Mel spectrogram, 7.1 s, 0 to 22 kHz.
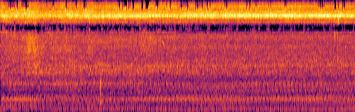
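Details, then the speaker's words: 2005 Cadillac CTS 3.6L with multiple misfire codes (P0300, P0303–P0306) and cat codes P0420/P0430, running rich; leak-down test with air added to cylinder, steady hiss heard at exhaust, not coolant reservoir: cylinder leakage past exhaust valve. "okay I hear it in the exhaust quite a bit and in fact I can even smell it because it's been running rich"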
